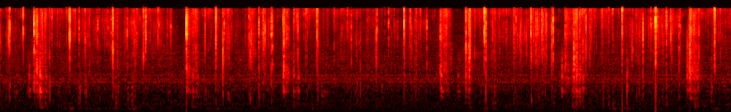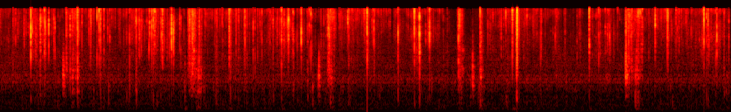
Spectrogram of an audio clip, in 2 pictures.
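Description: Small cardboard eyeshadow packages being opened and handled: a rapid, irregular run of papery crinkles, tearing and light clicks as the pans are pushed out of their sleeves.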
